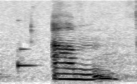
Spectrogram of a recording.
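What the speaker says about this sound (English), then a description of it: "that's my phone just going off if you heard that" Mobile phone notification going off nearby, a short tonal electronic chime that sounds briefly on its own.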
